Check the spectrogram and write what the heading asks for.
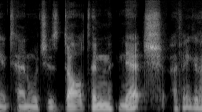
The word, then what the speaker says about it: Knecht: But I am picking the same pick that ESPN has us picking at 10, which is Dalton Knecht. I think is how you say that. Yeah, Knecht.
